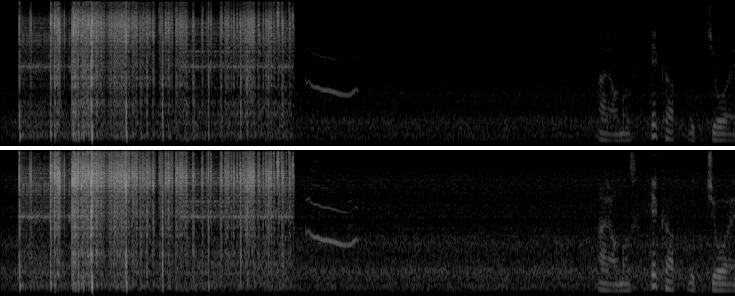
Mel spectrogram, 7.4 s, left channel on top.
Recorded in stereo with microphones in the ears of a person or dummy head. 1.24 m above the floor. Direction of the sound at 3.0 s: 80° right.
